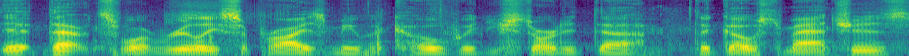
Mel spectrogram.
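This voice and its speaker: A man with an Oklahoma accent talks at a moderate pace with ordinary pitch variation, the sound dry and close with no echo, amid noticeable background noise. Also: medium pitch for a man. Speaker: guest commentator. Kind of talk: casual chat. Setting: live stream.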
